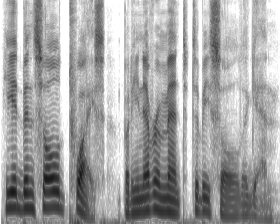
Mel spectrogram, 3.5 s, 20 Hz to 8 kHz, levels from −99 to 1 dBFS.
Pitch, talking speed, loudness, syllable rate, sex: 125 Hz, 225 wpm, -18 LUFS, 5.1 syllables/s, male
